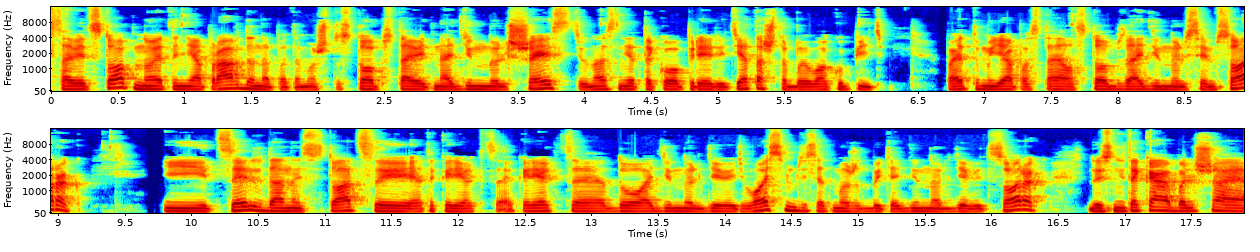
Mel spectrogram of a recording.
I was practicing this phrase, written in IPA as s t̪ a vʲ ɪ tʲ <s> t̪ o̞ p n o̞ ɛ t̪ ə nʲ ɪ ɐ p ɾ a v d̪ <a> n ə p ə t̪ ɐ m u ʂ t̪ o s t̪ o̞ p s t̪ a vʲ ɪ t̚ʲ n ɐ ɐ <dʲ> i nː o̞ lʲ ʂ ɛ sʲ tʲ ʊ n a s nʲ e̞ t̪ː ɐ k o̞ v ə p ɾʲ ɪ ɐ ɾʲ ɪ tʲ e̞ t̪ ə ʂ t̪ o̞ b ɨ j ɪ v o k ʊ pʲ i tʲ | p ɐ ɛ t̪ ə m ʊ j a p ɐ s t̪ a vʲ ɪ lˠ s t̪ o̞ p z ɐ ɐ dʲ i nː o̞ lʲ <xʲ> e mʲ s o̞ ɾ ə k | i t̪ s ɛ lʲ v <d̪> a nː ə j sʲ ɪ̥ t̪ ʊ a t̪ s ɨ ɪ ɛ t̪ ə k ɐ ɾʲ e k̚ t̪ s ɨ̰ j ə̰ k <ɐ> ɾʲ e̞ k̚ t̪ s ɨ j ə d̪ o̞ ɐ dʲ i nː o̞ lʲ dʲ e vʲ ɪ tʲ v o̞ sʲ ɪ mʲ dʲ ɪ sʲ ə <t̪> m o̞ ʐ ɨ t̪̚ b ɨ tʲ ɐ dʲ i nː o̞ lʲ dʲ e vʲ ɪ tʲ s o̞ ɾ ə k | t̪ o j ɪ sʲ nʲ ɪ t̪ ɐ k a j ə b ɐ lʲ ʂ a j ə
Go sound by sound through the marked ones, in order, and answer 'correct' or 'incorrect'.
correct, incorrect: ə, correct, incorrect: sʲ, correct, correct, correct

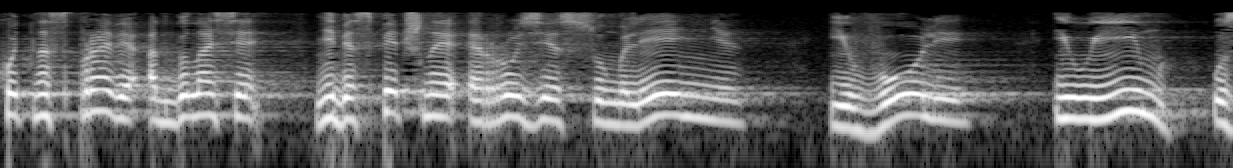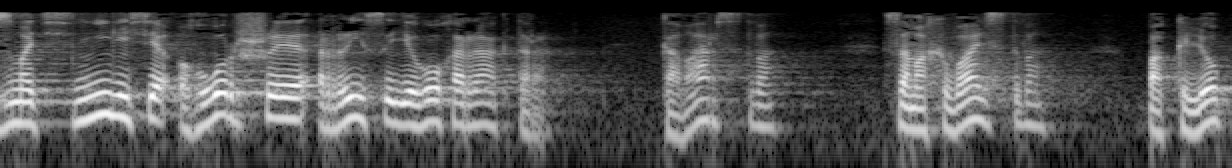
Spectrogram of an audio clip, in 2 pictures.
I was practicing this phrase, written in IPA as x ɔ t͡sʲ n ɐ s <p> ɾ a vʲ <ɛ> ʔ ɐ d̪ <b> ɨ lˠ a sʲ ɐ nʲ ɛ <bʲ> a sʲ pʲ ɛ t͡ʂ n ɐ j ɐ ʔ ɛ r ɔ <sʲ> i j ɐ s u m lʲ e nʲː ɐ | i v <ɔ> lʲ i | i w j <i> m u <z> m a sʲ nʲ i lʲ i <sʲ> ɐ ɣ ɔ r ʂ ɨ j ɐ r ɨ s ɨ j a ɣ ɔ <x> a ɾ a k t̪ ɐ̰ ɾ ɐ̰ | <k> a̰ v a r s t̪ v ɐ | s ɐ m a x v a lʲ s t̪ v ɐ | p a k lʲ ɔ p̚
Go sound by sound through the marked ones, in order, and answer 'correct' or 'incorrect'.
correct, correct, correct, correct, incorrect: zʲ, correct, correct, correct, correct, correct, correct

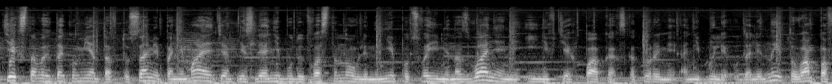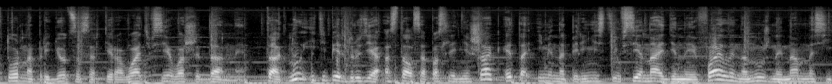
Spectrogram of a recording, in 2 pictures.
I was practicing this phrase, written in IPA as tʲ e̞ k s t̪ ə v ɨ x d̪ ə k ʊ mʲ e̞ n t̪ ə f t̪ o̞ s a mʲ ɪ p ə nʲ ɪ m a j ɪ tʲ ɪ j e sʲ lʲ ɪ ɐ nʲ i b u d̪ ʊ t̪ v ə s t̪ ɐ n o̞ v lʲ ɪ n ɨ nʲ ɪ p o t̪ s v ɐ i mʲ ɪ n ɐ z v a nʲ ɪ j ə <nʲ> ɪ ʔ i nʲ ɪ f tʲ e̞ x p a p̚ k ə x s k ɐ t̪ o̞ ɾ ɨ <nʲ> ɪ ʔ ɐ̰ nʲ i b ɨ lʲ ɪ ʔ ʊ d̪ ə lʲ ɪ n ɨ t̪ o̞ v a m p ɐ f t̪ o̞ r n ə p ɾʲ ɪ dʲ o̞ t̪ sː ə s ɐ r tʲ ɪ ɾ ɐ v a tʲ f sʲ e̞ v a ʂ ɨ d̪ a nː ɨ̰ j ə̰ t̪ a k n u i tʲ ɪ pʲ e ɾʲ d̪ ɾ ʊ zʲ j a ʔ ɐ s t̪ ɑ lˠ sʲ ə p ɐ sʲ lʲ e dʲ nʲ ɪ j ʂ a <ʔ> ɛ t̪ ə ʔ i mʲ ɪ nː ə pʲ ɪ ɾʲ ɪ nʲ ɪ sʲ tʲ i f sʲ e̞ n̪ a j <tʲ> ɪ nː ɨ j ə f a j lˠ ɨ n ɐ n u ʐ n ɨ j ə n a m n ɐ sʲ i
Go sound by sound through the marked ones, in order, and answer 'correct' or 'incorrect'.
incorrect: mʲ, incorrect: mʲ, incorrect: k, incorrect: dʲ

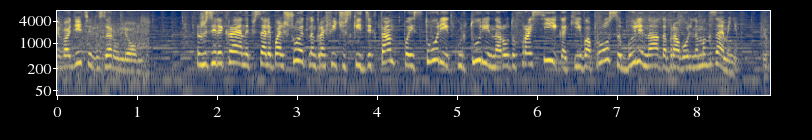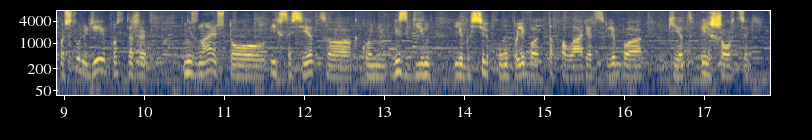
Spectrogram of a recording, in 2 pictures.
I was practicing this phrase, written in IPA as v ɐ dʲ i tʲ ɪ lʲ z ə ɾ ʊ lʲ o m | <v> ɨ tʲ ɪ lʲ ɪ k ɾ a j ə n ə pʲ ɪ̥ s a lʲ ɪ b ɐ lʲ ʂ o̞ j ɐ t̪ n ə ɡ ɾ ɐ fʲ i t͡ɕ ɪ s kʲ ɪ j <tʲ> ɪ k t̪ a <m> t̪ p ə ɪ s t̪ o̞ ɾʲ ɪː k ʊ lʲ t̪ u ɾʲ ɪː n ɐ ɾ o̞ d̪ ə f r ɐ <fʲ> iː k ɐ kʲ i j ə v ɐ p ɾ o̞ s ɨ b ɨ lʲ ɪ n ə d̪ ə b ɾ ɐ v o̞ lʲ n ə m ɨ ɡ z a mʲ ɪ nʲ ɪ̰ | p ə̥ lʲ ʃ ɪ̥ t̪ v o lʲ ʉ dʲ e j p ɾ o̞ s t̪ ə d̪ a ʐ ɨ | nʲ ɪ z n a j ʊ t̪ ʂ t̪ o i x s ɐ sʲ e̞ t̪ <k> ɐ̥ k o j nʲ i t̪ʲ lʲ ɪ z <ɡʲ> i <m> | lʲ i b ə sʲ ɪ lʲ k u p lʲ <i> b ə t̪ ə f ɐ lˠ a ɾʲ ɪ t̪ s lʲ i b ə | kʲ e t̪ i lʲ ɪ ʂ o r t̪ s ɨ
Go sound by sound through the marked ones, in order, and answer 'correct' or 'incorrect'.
incorrect: ʐ, incorrect: dʲ, incorrect: n, incorrect: sʲ, correct, correct, incorrect: n, correct

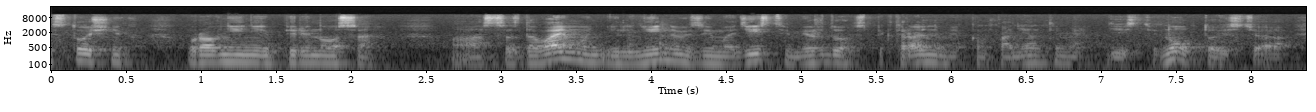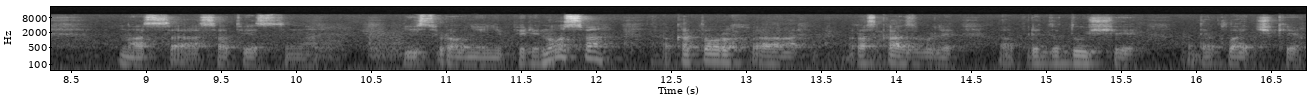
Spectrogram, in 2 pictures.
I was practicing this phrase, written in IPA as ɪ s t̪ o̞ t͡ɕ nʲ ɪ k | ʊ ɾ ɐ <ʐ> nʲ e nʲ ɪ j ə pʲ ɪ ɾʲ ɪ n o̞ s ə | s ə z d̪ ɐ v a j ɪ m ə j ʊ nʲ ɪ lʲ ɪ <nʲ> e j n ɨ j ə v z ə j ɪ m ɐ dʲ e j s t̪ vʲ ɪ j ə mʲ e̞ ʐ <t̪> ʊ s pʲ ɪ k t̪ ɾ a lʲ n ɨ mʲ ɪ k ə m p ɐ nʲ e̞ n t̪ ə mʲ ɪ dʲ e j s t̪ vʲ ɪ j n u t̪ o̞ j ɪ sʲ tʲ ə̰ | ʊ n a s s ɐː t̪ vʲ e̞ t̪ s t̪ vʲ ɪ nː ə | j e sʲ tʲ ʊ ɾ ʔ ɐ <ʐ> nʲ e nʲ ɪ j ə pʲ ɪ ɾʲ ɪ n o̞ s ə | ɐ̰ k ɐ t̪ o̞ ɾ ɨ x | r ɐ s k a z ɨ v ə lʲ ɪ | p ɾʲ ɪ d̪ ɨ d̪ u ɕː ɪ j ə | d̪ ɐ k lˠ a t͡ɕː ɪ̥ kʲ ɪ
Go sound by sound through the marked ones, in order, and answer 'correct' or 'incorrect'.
incorrect: v, correct, incorrect: d̪, incorrect: v

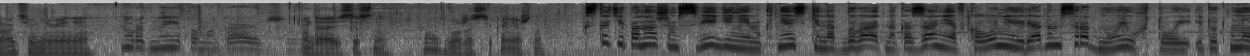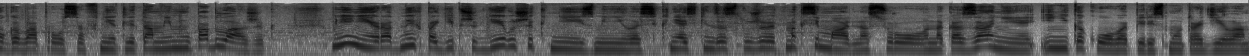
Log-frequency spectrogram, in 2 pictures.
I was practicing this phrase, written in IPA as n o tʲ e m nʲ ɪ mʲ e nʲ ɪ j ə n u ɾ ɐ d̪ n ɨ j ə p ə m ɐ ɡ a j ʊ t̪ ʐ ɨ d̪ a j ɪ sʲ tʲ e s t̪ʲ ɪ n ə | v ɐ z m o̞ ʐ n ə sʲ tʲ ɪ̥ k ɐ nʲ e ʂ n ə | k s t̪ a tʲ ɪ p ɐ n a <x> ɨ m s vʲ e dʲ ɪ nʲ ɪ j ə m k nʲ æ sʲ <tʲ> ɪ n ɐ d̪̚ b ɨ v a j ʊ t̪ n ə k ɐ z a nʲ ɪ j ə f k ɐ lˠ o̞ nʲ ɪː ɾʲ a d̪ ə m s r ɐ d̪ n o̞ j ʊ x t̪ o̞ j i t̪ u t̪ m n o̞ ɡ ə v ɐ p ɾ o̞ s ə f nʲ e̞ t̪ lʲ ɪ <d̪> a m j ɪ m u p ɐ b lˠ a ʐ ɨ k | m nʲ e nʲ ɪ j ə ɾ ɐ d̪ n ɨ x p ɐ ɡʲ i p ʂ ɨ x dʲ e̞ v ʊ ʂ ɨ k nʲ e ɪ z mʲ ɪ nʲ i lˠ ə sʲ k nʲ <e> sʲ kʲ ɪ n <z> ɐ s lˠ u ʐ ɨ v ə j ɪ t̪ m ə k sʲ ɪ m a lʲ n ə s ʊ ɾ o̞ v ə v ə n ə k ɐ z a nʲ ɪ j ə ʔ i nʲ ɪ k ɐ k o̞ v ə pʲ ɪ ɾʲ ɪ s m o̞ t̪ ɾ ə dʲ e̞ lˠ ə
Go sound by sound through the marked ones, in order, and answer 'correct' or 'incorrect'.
incorrect: ʂ, incorrect: kʲ, incorrect: t̪, incorrect: æ, correct

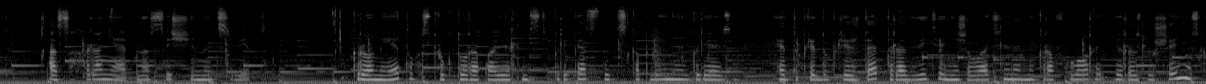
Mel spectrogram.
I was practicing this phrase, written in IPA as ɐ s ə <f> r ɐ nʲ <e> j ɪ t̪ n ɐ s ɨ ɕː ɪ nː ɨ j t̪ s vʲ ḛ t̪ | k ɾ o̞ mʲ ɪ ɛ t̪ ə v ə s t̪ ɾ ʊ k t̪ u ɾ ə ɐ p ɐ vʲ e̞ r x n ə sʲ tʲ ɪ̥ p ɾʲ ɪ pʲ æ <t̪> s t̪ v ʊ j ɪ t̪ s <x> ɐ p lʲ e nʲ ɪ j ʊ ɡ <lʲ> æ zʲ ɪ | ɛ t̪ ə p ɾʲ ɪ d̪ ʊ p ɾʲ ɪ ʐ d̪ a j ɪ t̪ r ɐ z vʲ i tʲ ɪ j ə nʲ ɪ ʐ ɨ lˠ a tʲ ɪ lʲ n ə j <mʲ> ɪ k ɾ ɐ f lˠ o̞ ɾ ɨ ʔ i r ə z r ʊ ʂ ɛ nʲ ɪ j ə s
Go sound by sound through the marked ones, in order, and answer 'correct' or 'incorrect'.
incorrect: x, incorrect: æ, correct, incorrect: k, incorrect: ɾʲ, correct

